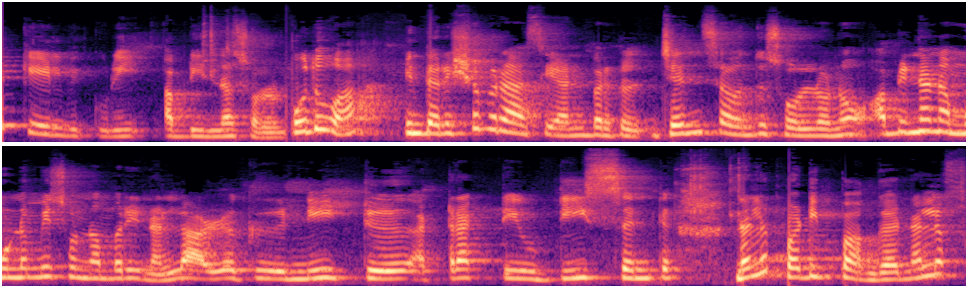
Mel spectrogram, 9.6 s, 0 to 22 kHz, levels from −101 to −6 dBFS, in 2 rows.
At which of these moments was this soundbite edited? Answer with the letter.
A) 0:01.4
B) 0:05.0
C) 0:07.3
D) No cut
D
